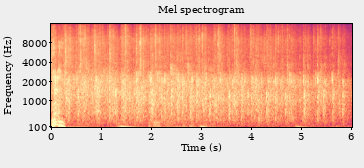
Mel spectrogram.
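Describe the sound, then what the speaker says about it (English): Audience applause at an academic panel on higher education, steady clapping from a room of people heard at a distance, with low voices and bumps beneath it. "Give her a round of applause."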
